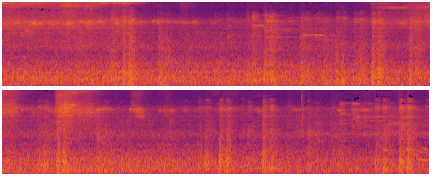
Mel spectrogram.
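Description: Cabin noise of a Moscow metro 'Oka' train running through a tunnel: a steady rumble of wheels on the rails, with occasional louder knocks at irregular intervals.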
